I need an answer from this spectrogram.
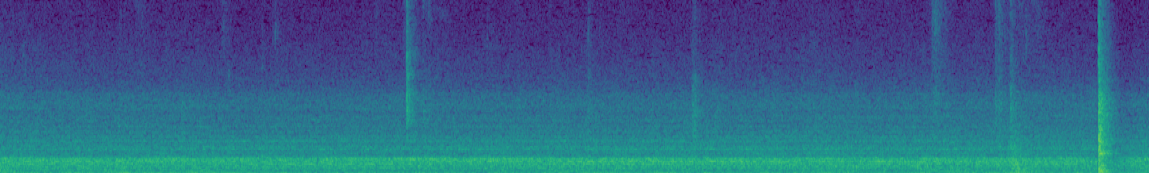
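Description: Steady running noise of a passenger train heard from inside the carriage, with a low rumble and a steady hum, a few light clicks, and one sharp knock near the end.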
